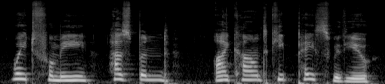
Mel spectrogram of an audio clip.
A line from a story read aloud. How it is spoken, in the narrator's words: The princess cried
